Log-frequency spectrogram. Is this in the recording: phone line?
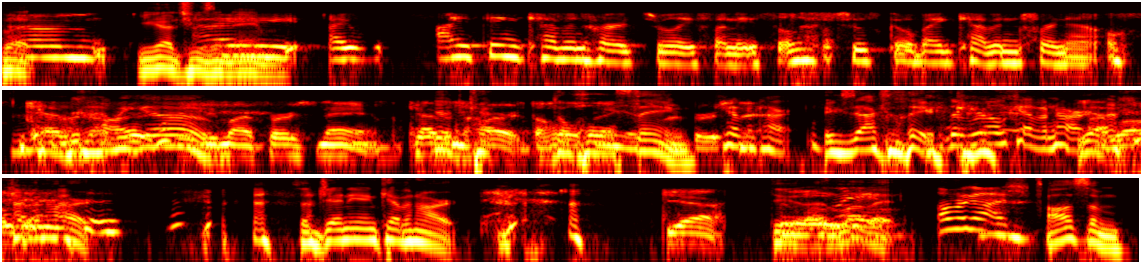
yes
